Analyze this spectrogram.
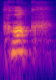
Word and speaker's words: Koch: His name is Robert Koch, to pronounce it correctly.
